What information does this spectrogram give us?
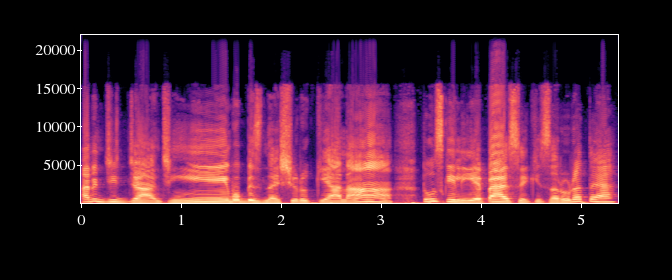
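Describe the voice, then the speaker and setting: A woman voicing a freeloading brother-in-law in an animated story, drawling and ingratiating. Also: medium pitch, slow pace, no echo. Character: slow-talking, freeloading brother-in-law in a cartoon.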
